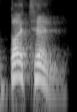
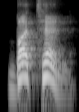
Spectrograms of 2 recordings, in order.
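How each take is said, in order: Both takes have the same delivery.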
